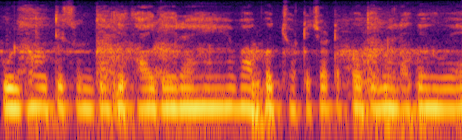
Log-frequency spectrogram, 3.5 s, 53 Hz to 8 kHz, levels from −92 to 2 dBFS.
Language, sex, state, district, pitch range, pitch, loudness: Hindi, female, Uttar Pradesh, Jyotiba Phule Nagar, 170-175 Hz, 170 Hz, -15 LUFS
